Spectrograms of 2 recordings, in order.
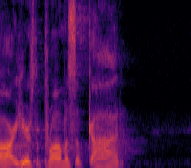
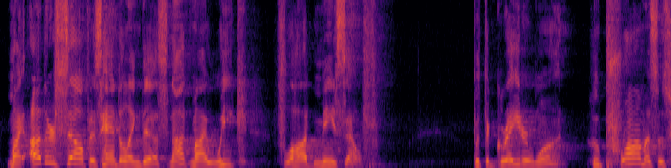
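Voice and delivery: ordinary talk, nothing marked

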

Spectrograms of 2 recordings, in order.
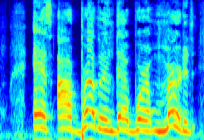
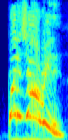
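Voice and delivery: higher-pitched challenging question; demanding, raised-pitch question; insistent repeat; 10 semitones higher, faster than usual. Real, not acted. Presses the same question, higher.

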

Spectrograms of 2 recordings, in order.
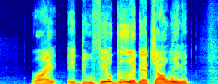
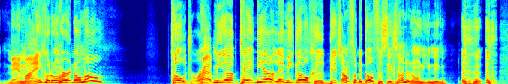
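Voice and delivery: much higher and louder, pleading; eager injured player; 9 semitones higher, 3 dB louder than usual. Retold or imitated. Player begging coach to play against weak team, high eager. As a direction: beg the coach to let you play. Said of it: "he gonna be like".

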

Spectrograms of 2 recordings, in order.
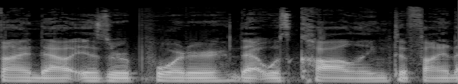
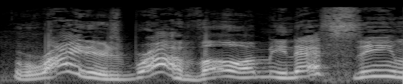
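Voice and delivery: excited; 10 semitones higher, slower than usual. Real, not acted. Raving about the writing.

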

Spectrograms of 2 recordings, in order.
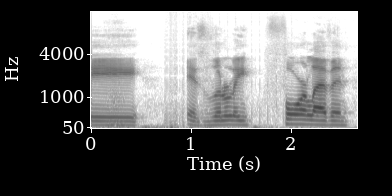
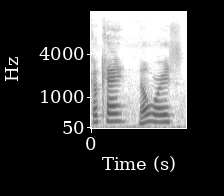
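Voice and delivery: soft placating okay; 8 semitones higher, 9 dB quieter than usual. Retold or imitated. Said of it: "I'm like".

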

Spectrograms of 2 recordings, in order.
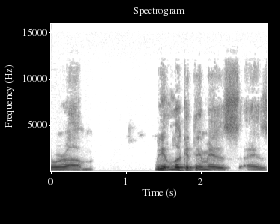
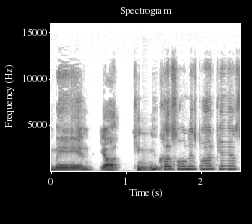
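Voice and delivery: put-on kid voice; 8 semitones higher, 4 dB quieter, slower than usual. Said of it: "I tell my kids this".

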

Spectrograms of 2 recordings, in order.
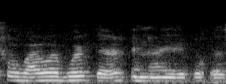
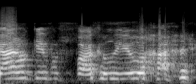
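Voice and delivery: defiant shout; 7 semitones higher than usual. Retold or imitated. Retold reply to Brad's challenge.

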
